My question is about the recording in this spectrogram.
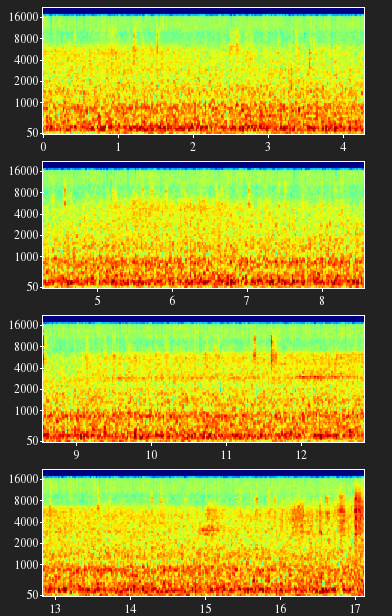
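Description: Steady background hum and hiss, with faint ticks and short squeaks of a marker pen writing on a whiteboard.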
